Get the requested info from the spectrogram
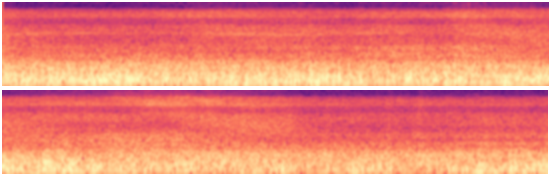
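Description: Old ICF passenger coaches rolling past close by: a steady, loud rumble of steel wheels on the rails.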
